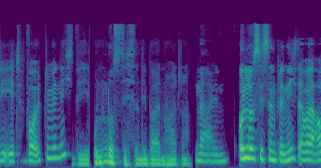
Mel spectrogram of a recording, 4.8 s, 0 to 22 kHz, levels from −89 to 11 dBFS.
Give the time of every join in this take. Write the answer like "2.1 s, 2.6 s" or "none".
1.1 s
